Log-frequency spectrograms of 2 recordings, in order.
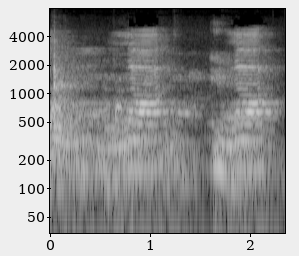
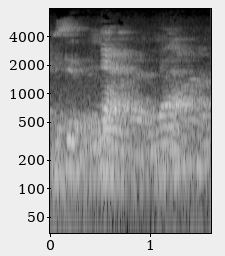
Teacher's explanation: Jadi ujung lidahnya dia menempel di seri atas, suaranya tidak bisa keluar dari situ. Makanya keluar dari sampingnya, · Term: inhiraf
